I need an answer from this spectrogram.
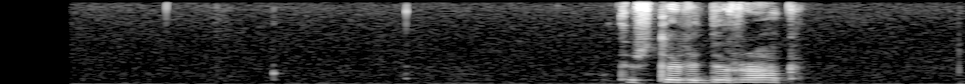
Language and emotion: Russian, neutral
